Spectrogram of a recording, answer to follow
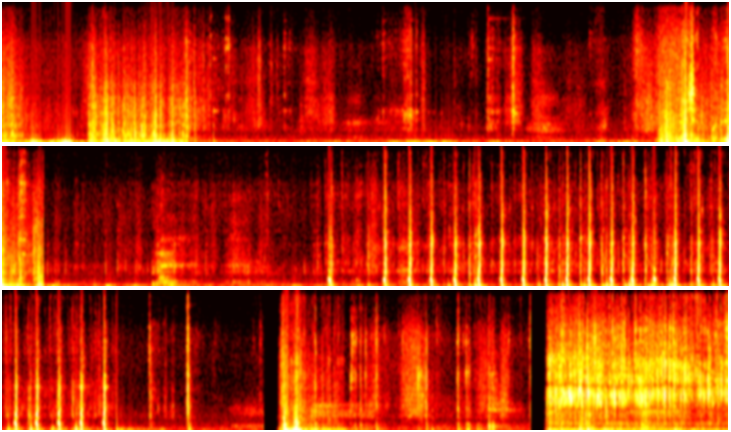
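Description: Plunger pump on a red liquid-fuel bottle being worked in quick, even strokes, about three to four a second, each with a squeak, pressurising the petrol for a camping stove. Before it come bursts of handling clatter, the loudest a knock about ten seconds in.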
